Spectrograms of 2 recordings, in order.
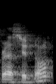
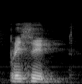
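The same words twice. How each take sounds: First: The final ent ending is pronounced. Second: The final ent ending is silent. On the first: It is the title of president. "President indicates uh, the title president" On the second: It is a verb meaning presiding over something. "the ent is silent"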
